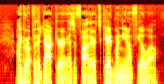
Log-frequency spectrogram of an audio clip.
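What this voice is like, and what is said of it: New York or New Jersey accent. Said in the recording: “How is it you have this accent that you have? ... I feel as if it's a New York accent. ... people think it's Jersey.”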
